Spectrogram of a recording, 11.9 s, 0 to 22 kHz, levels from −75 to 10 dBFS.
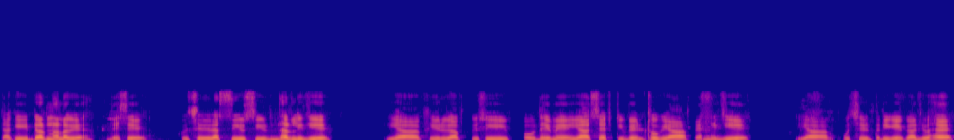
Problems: none marked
